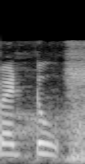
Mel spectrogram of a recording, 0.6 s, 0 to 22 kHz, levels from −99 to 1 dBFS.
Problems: constant background noise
